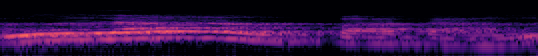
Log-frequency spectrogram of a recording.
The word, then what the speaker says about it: lâmpada: tabelinha Então veja bem a palavra lâmpada lâmpada ela a a sílaba tônica dela a sílaba mais forte Ela está na antien útima sílaba Então ela é proparoxítona a palavra tênis ó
